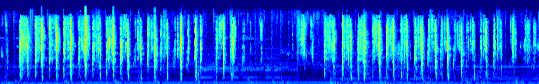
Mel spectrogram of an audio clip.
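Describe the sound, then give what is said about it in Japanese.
Playing cards being shuffled for a spiritual card reading: two long runs of rapid, crisp flicking clicks separated by a quieter pause. “カードをシャッフルします。”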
